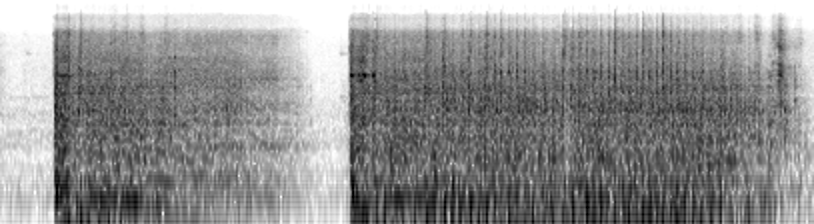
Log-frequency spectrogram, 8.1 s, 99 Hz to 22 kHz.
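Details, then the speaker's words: 1973 John Deere 726 snowblower, tried at various throttle settings: the small engine fires and sputters, dies, then restarts with uneven surging. The owner suspects fuel starvation from a clogged fuel tank or gas line; this is not confirmed. "because it just sounds like it's not getting enough fuel it'll run and then I'll stop and so I think that it's just a fuel problem"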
